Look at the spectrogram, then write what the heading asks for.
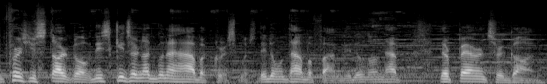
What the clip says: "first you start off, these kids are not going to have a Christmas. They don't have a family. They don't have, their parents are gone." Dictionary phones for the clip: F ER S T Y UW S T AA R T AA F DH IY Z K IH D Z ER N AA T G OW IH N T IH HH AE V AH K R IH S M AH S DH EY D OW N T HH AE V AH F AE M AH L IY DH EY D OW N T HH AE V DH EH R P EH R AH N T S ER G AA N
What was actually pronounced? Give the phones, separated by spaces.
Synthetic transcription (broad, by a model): F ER S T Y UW S T AA R T AA F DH IY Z K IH D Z ER N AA T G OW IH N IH HH AE V AH K R IH S M AH S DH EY D OW N T HH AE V AH F AE M AH L IY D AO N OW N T HH AE V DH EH R P EH R AH N T S ER G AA N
